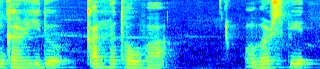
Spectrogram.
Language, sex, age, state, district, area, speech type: Manipuri, male, 18-30, Manipur, Tengnoupal, rural, spontaneous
